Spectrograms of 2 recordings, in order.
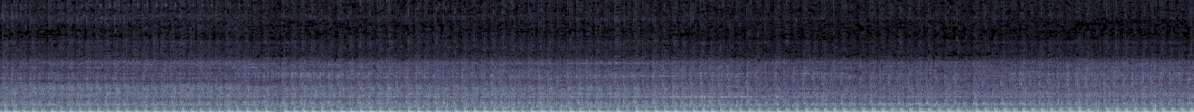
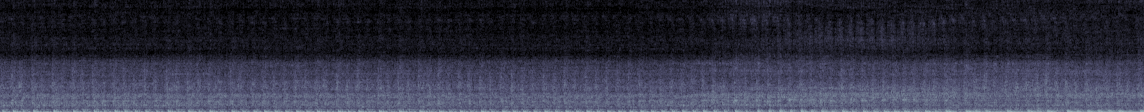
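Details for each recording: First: Honda Tiger Revo engine at hot idle: light even tick from the cylinder head about three a second, quiet when cold; loose rocker adjustment and worn valve stems, with oil seepage noted. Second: Honda Tiger Revo engine after full rebuild and carburetor refresh, fitted with BRT camshaft: steady, even fast-idle thumping with slight irregular carburetor spitting blamed on the BRT cam; normal running.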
